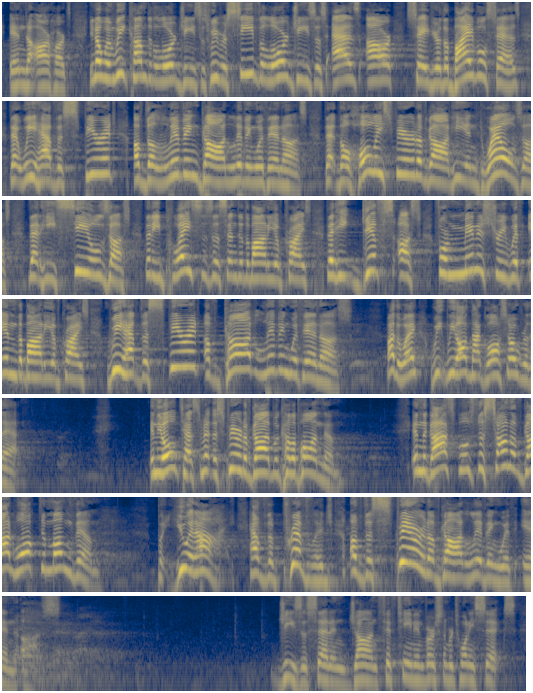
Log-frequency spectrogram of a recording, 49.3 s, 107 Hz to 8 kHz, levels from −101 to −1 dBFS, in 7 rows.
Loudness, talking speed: -22 LUFS, 160 wpm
